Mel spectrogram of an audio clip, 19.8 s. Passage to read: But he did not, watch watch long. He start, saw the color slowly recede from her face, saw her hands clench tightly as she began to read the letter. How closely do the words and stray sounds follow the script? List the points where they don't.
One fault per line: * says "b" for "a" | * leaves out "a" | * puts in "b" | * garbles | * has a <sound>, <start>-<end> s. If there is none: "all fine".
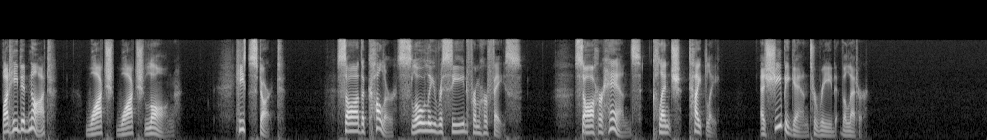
all fine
